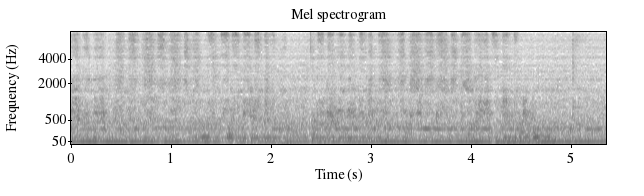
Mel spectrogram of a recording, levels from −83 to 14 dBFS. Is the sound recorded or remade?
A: remade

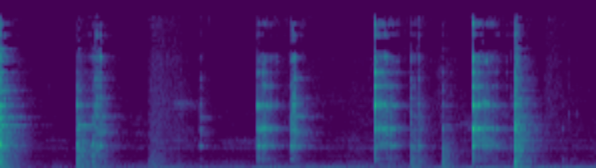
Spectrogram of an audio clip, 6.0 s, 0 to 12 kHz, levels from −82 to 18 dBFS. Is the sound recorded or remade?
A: recorded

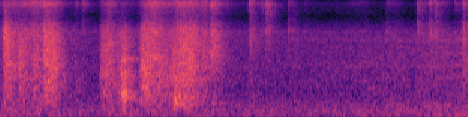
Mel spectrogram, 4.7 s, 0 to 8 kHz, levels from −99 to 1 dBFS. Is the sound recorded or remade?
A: remade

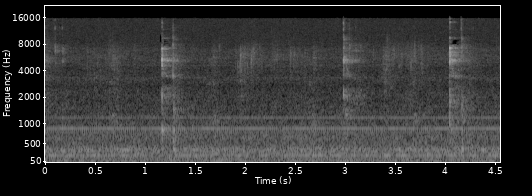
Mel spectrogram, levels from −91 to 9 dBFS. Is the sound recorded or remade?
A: recorded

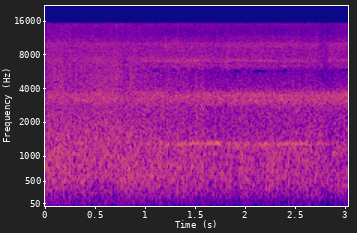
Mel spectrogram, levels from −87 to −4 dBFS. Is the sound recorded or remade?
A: remade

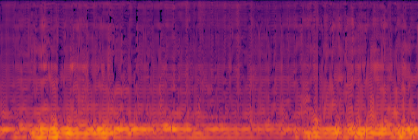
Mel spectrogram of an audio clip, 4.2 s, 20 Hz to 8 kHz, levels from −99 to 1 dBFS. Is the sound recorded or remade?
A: remade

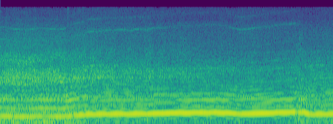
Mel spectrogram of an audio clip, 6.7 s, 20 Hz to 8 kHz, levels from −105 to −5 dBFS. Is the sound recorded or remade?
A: recorded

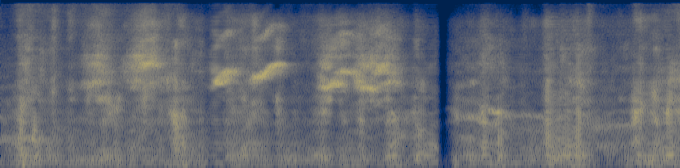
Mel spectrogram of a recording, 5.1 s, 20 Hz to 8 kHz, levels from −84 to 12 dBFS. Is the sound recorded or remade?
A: remade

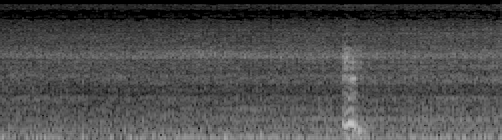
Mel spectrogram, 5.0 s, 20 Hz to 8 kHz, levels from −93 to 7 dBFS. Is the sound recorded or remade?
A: recorded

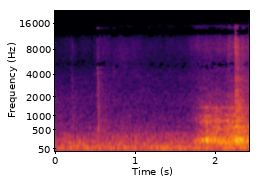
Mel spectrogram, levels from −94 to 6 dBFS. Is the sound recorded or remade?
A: recorded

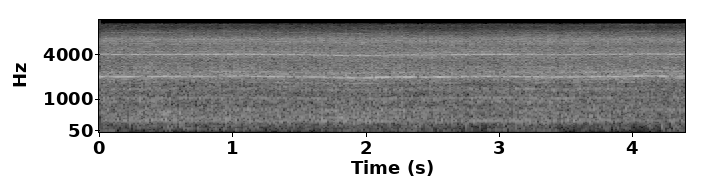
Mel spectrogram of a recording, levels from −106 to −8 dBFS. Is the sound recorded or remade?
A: recorded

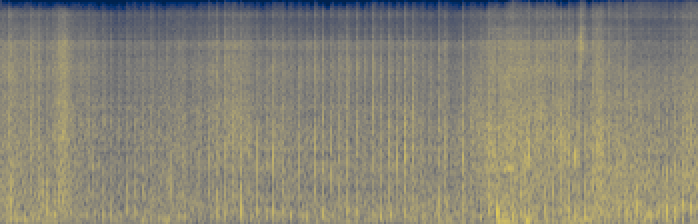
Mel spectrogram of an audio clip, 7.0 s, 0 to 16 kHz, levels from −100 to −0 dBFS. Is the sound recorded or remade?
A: remade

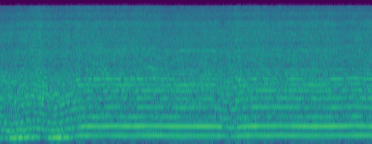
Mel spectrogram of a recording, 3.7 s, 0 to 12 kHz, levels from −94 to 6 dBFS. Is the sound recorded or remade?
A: recorded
